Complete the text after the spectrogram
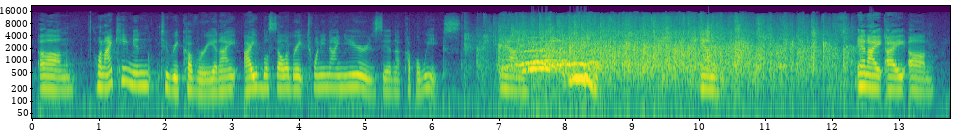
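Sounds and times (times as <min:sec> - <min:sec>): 
speech: 0:00.1 - 0:08.7, 0:10.0 - 0:10.5, 0:12.4 - 0:13.6
audience applause: 0:06.6 - 0:12.4.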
